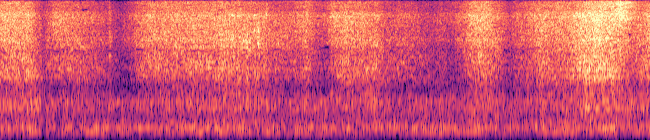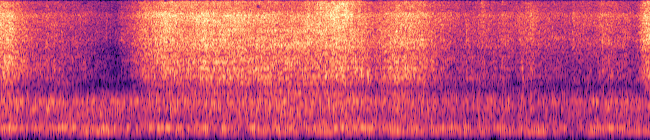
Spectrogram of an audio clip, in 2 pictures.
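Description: A soap-soaked foam sponge squeezed and kneaded in the hands over a tub of soapy water, giving a wet squishing and fizzing of suds that comes in repeated squeezes.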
